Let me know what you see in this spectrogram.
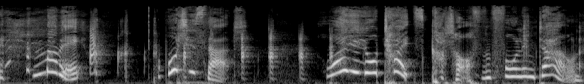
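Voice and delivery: put-on very high, swooping, plummy posh child's voice. Acting out the children wandering downstairs: imitating Dixie's posh voice. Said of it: "Dixie's so posh, isn't she?".

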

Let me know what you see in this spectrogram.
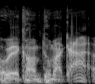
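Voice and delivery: put-on cab driver accent. Telling a story about a cab ride, trying the driver's accent: put-on cab driver accent. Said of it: "whether to do the accent".

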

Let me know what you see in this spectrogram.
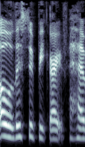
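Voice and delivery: ordinary talk

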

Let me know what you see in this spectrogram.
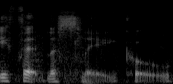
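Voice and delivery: slow, careful pace. Retrying a word after being told to slow down: said slowly. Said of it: "it's quite cool when you say it slow".

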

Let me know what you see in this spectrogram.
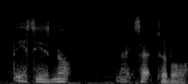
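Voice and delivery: put-on soft, hushed voice in a French accent. Retell what he said at half time after you got smashed, in Arsene Wenger's French accent. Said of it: "in his French accent".

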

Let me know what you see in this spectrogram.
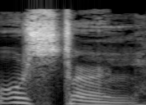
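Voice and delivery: put-on thick Colombian accent. Recalling how their father answered where they lived, thick colombian accent. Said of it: "with his thick Colombian, you know, accent".

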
